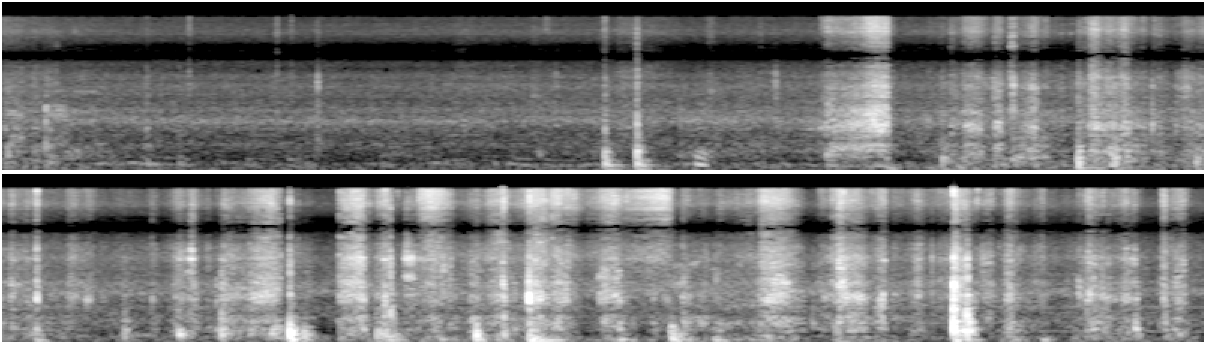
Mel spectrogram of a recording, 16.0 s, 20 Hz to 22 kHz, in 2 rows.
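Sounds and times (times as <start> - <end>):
items rubbing in cardboard box: 5.4 - 16.0.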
